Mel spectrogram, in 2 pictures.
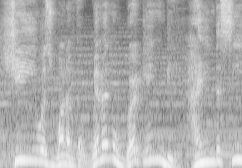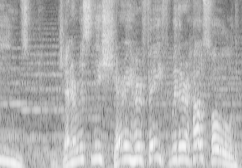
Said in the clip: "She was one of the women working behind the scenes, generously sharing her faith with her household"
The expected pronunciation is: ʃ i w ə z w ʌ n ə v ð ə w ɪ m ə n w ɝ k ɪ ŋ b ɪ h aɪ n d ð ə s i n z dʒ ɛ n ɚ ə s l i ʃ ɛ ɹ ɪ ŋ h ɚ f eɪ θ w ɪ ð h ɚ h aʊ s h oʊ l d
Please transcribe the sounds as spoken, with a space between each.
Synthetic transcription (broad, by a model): ʃ i w ə z w ʌ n ə v ð ə w ɪ m ə n w ɝ k ɪ ŋ b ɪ h aɪ n ð ə s i n z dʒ ɛ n ɚ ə s l i ʃ ɛ ɹ ɪ ŋ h ɚ f eɪ θ w ɪ ð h ɚ h aʊ s h oʊ l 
